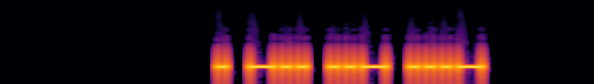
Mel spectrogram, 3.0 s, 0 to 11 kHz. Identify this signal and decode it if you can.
Morse code, heard as a keyed tone, about 30 wpm, 700 Hz. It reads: EDUV
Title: All Cut Numbers - 4-Digit 30wpm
